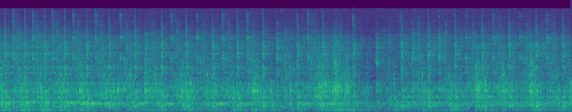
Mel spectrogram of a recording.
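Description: An electric sewing machine stitches fabric for a cathedral window Christmas ornament, running continuously with a fast, even mechanical whir and rattle close to the microphone.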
